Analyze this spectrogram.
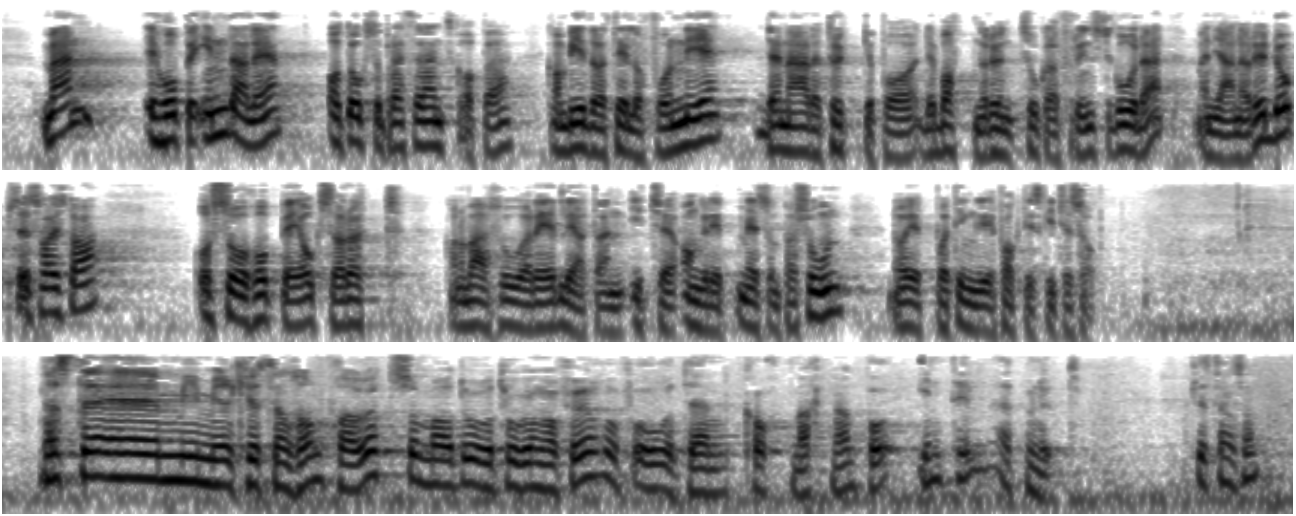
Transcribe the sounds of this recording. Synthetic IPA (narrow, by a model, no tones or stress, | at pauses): mɛnɛɡɦoːpəɾɪnd̪əlɪɑt̪d̪ɔksɔpʰɾɛsɪd̪ɛnt̪skɑːpə | kʰɑnbiːd̪ɾɑːt̪ʰɪlɔfoːneːd̪ɛnːəhæːɾət̪ʰɾʏkːəpʰɔd̪ɛbɑt̪ːn̩ɾʉnt̪soːkɑlt̪fɾʏnsəɡuːd̪əmʔɛ̰njæːɳəɾʏd̪ːʊpsɔmɛsɑːɪst̪ɑː | ʔɔsɔɦoːpəɾɛɡɔksɔɾœt̪ː | kʰɑnʋæːɾəsɔɾeːd̪lɪɑt̪̚d̪ɛnɪc͡çːəʔɑŋɡɾiːpmeːsɔmpʰæʂuːnnɔɾjæpɔt̪ʰɪŋːd̪ɪfɑkt̪ɪskɪçːəsɑ̰ː | nɛst̪əɛmiːmɪɾkʰʁɪst̪ɪjɑnsɔnfʁɑʁœt̪sɔmhɑʁt̪uːɾət̪ʰuːɡɑŋːəʁføːɾɔfoːoːʋət̪ʰeːnkʰɔʁt̪mɑʁknɑd̪pʰɔɪnt̪ʰɪlɛt̪mənʉt̪ː | kʰʁɪst̪ɪɑnsɔn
